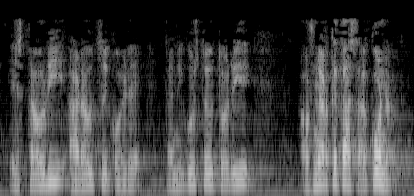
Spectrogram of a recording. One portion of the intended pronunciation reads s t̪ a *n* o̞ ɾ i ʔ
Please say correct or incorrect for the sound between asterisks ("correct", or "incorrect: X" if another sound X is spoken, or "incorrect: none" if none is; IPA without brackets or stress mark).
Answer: incorrect: none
